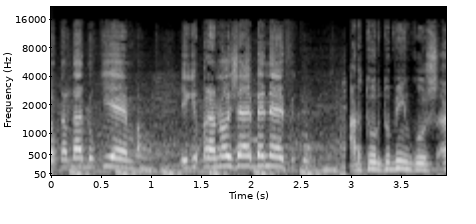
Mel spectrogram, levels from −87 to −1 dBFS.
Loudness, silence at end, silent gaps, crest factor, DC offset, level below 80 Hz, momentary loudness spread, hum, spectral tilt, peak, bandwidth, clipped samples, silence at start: -20 LUFS; 0 s; none; 16 dB; under 0.1%; -34 dBFS; 12 LU; none; -4.5 dB/octave; -2 dBFS; 16 kHz; under 0.1%; 0 s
